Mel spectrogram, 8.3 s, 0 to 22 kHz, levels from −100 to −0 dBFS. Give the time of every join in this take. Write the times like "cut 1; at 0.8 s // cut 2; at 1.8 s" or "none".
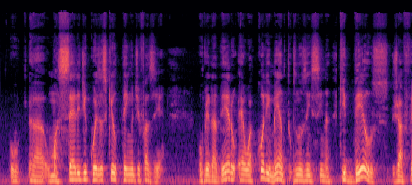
cut 1; at 4.1 s // cut 2; at 5.9 s // cut 3; at 6.7 s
